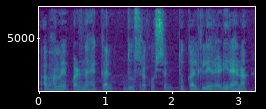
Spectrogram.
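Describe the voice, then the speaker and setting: A young male tutor talks students through a chemistry lesson step by step. His voice sits a little high for a man. He keeps pausing to check that they are following along. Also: fairly even intonation, creaky. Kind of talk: casual classroom explanation.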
